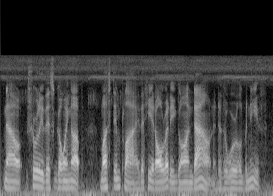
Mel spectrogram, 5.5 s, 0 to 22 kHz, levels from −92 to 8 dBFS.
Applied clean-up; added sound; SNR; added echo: none; Bird / Insect; 18 dB; none.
